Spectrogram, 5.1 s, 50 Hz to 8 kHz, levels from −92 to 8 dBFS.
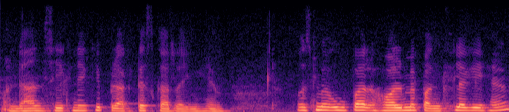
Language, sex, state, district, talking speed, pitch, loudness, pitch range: Hindi, female, Haryana, Jhajjar, 165 wpm, 180 Hz, -17 LUFS, 160-205 Hz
